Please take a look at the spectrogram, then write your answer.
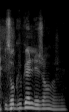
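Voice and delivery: normal talking voice

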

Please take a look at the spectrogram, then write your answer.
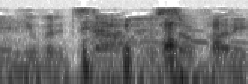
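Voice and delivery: ordinary talk

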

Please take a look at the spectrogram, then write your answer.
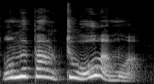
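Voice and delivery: loud, high and domineering; imperious shout. A narrator's reading. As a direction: demand respect at full voice. Javert insists on being spoken loudly.

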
